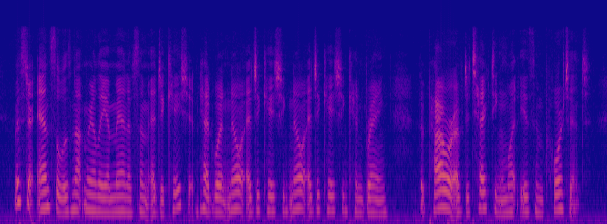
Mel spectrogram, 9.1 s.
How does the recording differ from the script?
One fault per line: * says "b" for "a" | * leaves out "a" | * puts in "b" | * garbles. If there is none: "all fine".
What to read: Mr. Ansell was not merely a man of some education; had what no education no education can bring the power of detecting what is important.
all fine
